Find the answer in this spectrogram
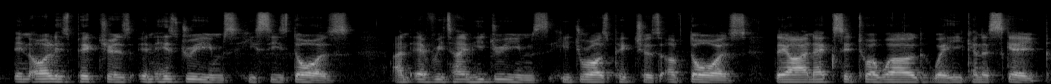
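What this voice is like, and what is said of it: Werner Herzog impression. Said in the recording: “Werner Herzog does his voiceover ... Really good impression.”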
